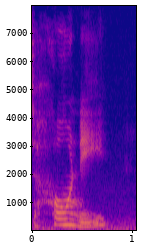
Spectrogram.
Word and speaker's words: Honi: the story is about a fascinating character named Honi which is spelled h o ni and you can google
